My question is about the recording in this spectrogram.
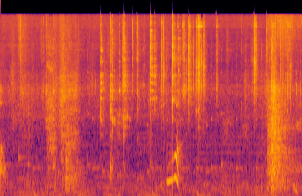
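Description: Light metal clicks and clinks of tongs handling food on a gas grill's grate, with a short squeak about three and a half seconds in and a brief louder rush of noise near the end.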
